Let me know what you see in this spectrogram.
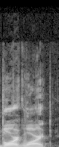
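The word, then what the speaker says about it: Borgwardt: Ryan Borgwart B I'm pronouncing it correctly. B O R G W A R DT. Borg wart.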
